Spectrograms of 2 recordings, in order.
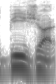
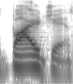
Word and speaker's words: Bijan: And everybody that's saying Bijan, B-E-E, you guys are stupid. Anyone who thinks that it's Bijan, it's not. It's Bijan. So get that right.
